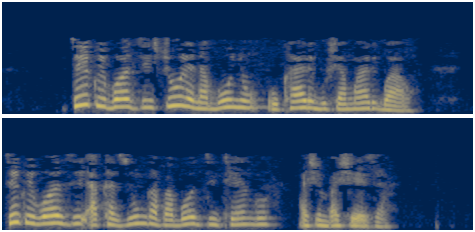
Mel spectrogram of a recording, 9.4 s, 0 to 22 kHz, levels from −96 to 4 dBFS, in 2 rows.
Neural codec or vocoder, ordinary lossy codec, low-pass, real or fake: vocoder, 44.1 kHz, 80 mel bands, Vocos; MP3, 24 kbps; 7.2 kHz; fake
